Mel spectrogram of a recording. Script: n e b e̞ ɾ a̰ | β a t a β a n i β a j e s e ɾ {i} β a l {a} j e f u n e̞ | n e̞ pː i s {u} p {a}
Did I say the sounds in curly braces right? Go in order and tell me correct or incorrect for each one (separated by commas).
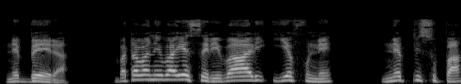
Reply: correct, incorrect, correct, correct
